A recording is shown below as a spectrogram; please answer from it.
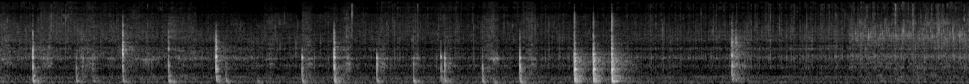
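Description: Minced garlic sautéed in a pan for Puerto Rican arroz con pollo, with a spoon scraping through it in a steady series of sharp, close clicks over a soft, constant sizzle, then a denser burst of quick scrapes before hissing takes over.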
